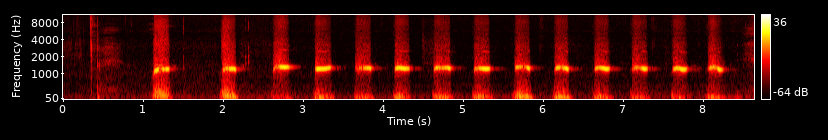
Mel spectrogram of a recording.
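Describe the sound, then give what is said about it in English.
A human whistle imitates a saw-whet owl's call: a single steady note repeated many times at an even, moderately quick pace. The short, clear toots sound alike and are moderately loud, with nothing else heard around them. “That's a rather poor imitation, but it'll get you there. It's a repetitive single note, and that is the saw-whet owl.”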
